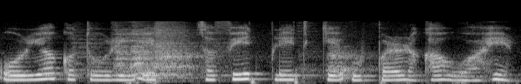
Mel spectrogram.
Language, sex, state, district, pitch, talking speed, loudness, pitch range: Hindi, female, Arunachal Pradesh, Papum Pare, 210 Hz, 125 wpm, -16 LUFS, 205-230 Hz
